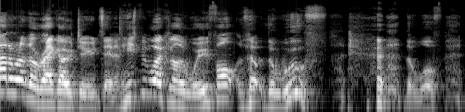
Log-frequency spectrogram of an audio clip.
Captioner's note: chuckles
